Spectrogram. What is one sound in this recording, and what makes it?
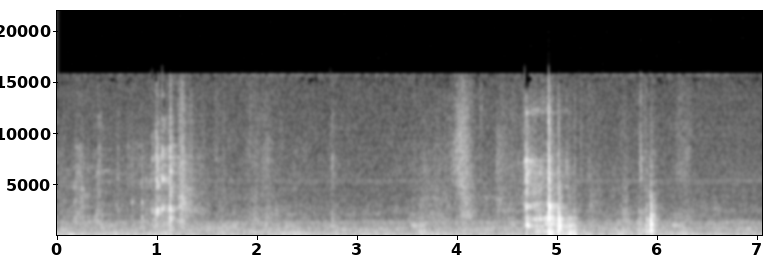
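Small metal parts clink and rattle under a hand.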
